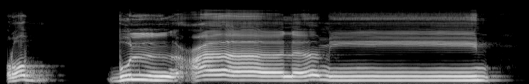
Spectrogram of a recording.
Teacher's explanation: را کے اوپر زبر ہے، را کو موٹا پڑھیں گے، پور پڑھیں گے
